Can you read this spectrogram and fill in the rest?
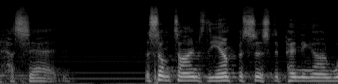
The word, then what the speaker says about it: hesed: Well, here, in this expression of the word love, we find a characteristic of God and his love in the translated word hesed, or hesed, however you want to say it. Hesed. I'm going to pronounce it hesed.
